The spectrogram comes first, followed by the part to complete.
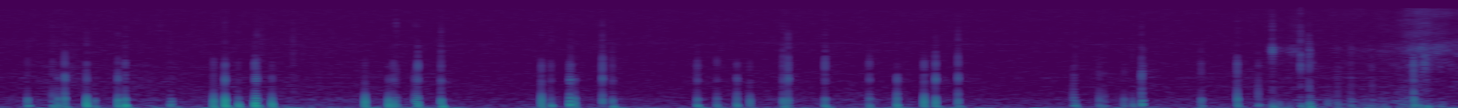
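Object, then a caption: Foam orthopedic insole. A black and blue foam orthopedic insole is flexed and curved in the hands while long fingernails scratch and tap it. The result is a quiet stream of soft, muffled, low thumps and short clicks with very little ring, ending in a brief brighter scratchy rustle.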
